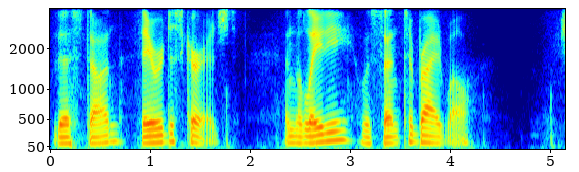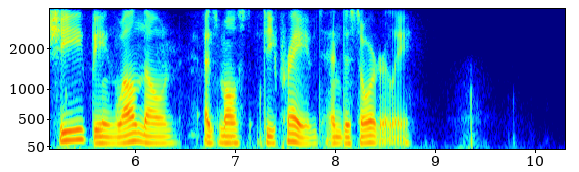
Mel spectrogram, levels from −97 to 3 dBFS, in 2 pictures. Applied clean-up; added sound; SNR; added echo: none; none; none; none.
